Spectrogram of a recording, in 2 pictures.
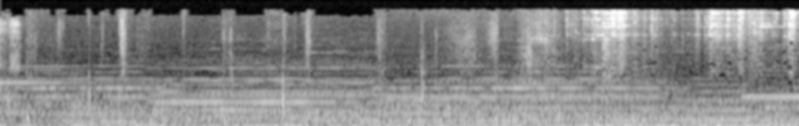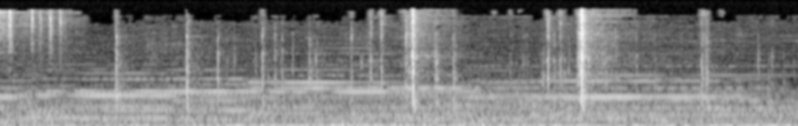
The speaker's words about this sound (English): Eventually we came upon a large wooden door. I stepped up to it and pulled out an old brass key.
